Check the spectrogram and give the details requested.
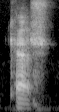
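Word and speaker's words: cache: cach data um like internet cach data c c h is am I saying it right no no you are I'm just like act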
